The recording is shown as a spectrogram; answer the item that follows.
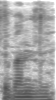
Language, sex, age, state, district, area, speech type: Punjabi, male, 30-45, Punjab, Patiala, rural, spontaneous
